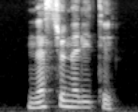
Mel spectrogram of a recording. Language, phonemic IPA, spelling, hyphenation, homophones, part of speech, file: French, /na.sjɔ.na.li.te/, nationalité, na‧tio‧na‧li‧té, nationalités, noun, LL-Q150 (fra)-nationalité.wav
- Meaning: nationality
